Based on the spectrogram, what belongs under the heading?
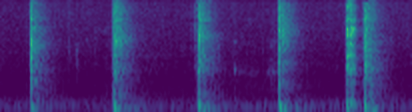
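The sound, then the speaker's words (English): A foot is dropped onto a hand as hard as possible as an improvised drum-like music sound, giving sharp, heavy slaps: five hits spaced about half a second apart, the last two in quick succession, loud against a quiet low hum. “Yeah, that's just me dropping my foot on my hand as hard as I can.”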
